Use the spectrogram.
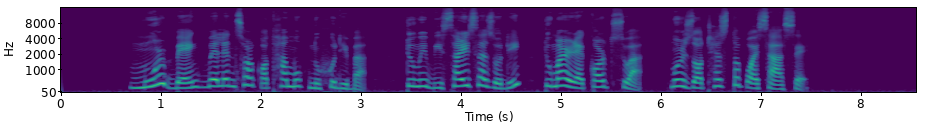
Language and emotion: Assamese, angry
